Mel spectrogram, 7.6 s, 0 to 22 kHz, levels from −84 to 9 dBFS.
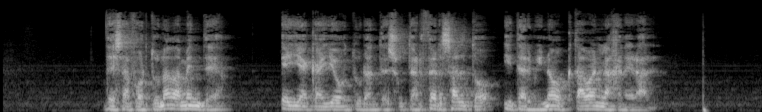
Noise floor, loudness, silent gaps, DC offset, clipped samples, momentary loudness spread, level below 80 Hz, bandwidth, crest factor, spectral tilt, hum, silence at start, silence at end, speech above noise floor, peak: -56 dBFS; -17 LUFS; none; under 0.1%; under 0.1%; 12 LU; -46 dBFS; 15 kHz; 18 dB; -4 dB/octave; none; 1.05 s; 0.55 s; 39 dB; 0 dBFS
